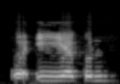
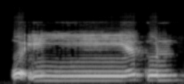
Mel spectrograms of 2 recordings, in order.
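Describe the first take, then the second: First: The sounds between the words are kept distinct. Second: The sounds between the words are merged together. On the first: "ada yang membaca izhar atau tanpa idgham" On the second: "dengan idgham"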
